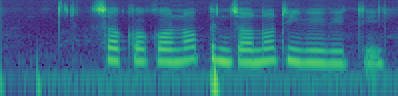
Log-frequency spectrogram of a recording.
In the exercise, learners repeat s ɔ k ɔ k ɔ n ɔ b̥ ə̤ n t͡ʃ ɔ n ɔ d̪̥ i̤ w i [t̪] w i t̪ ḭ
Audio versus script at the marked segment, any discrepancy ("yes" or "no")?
yes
